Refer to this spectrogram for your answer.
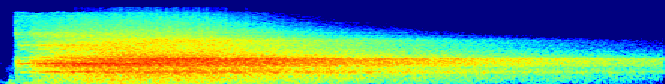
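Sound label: screaming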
